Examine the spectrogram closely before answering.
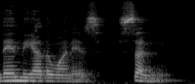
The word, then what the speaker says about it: sing: And then the other one is sing, which is spelled exactly like the English sing, but just pronounced differently.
